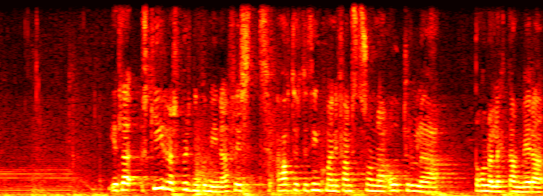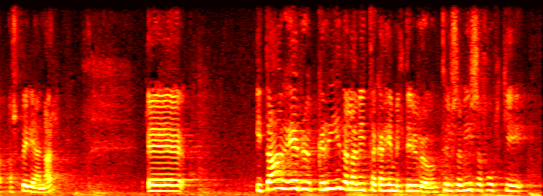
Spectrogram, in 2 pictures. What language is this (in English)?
Icelandic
